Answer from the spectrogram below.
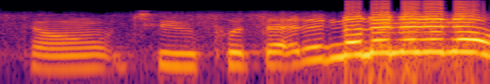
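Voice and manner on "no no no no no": loud warning. Real, not acted. Mother stops baby mouthing something.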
